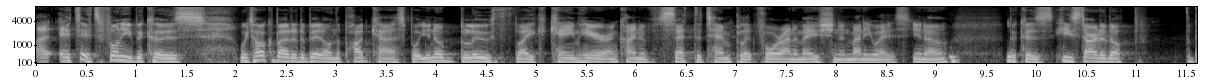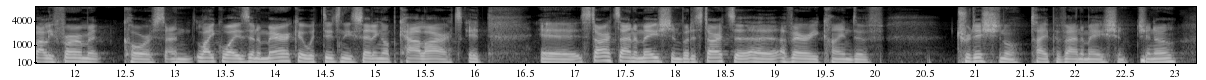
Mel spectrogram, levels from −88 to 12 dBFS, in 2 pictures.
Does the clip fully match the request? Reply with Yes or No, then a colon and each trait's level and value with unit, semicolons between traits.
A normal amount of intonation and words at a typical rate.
Yes: average, 3.3 semitones; average, 180 wpm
